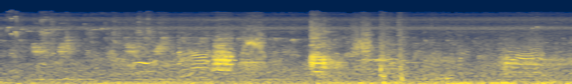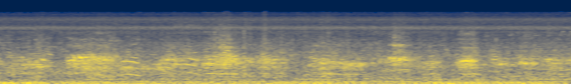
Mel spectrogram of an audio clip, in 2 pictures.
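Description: Wild animals calling: many short, bird-like calls overlapping, over a low steady hum.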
